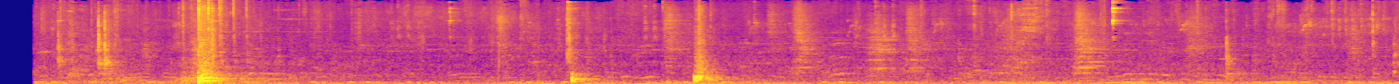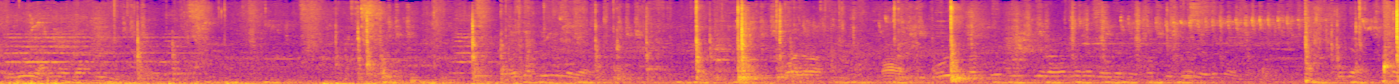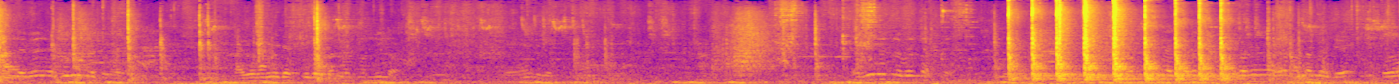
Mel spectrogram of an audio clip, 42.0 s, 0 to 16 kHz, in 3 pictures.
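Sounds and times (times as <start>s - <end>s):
faint voices: 0.4s - 41.9s.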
